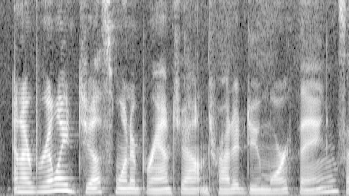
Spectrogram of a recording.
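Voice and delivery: ordinary delivery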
